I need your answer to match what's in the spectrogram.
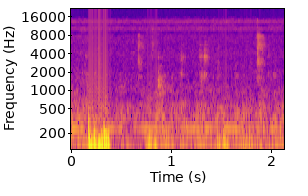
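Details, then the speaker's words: Ceiling fan reassembled after a repair, running with the globe on: soft low ticks about two a second, quieter than before but still present. "it's got the volume of the ticking noise is reduced you can hear it's not as loud"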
